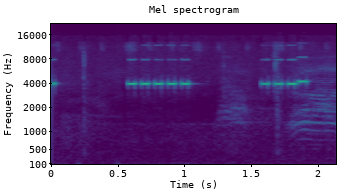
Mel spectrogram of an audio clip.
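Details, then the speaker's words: Miele T8929 WP heat pump clothes dryer, a discarded unit run with little or no washing in it: it stops again, then two bursts of short high beeps, five then three. This is the "adjust the load" warning. The owner will try a full wet load; the cause is unconfirmed. "oh it's just stopped again adjust the load okay i think we're gonna have to put some wet washing in and see if that makes a difference"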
